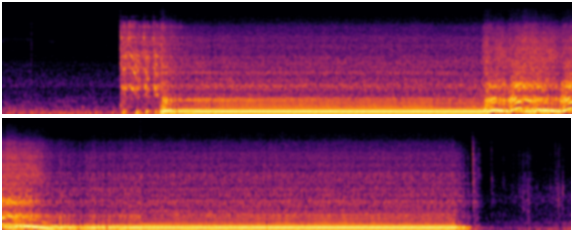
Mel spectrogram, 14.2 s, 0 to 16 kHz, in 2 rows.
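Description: Honda CB1000R's inline-four engine cranking on the starter and catching, then idling steadily with two quick throttle blips in the middle. The engine sound stops abruptly near the end.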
